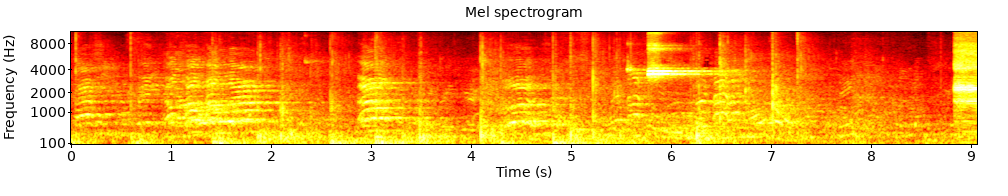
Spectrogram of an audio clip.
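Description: Players call out to one another.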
